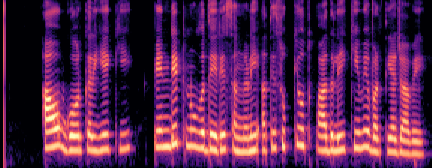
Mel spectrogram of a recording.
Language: Punjabi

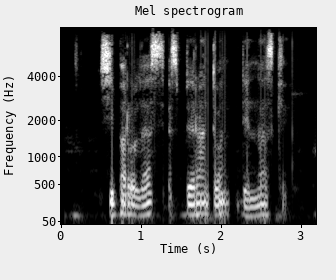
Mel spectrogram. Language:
Esperanto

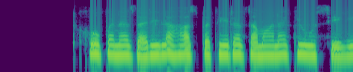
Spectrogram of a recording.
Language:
Pashto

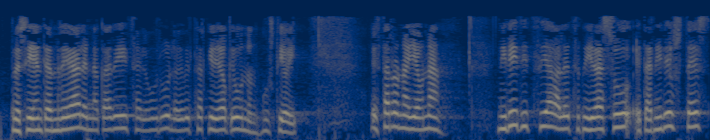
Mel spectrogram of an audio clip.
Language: Basque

